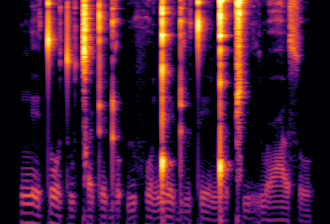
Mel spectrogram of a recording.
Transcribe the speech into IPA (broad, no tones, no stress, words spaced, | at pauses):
ŋe t̪otuǀʌ ʈeɖoʔɯ foŋ͡ǃe ɖɯ t̪eŋ͡ǃo ǁiru ʕʌso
